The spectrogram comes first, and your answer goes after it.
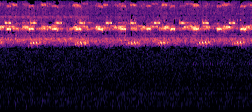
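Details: A warm, humid Midwestern summer night filled with crickets: dense, piercing chirps from many callers blending into a shimmering wall of sound that swells and dips gently, with a quiet background murmur.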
